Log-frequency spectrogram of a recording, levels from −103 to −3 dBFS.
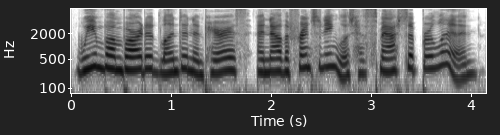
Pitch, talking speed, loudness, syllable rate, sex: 265 Hz, 215 wpm, -16 LUFS, 5.7 syllables/s, female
